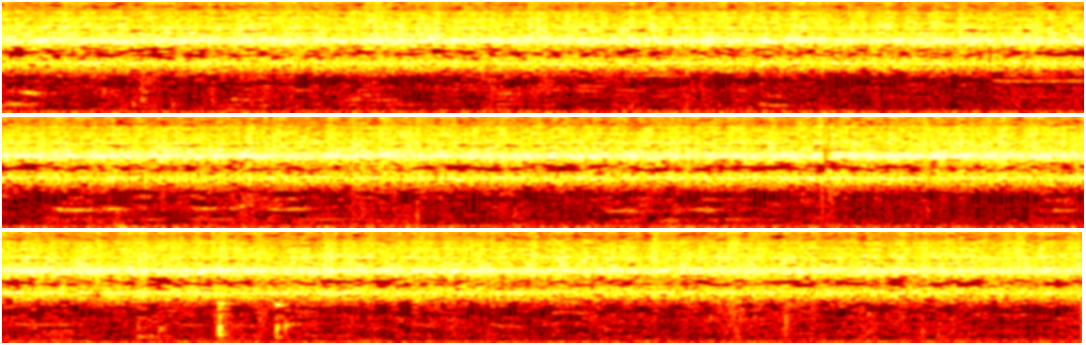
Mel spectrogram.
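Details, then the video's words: Brown cicada singing a long, unvarying shrill buzz, dense and hissing, kept up without a break; a few faint tonal chirps sit quietly beneath it. "Real sound's Brown Cicada"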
